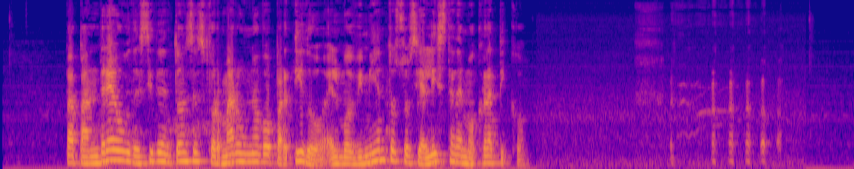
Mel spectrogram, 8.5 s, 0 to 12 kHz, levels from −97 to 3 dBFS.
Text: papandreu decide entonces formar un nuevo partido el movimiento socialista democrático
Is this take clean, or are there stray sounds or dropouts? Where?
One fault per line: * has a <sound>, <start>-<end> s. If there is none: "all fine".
* has a laugh, 6.3-7.9 s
